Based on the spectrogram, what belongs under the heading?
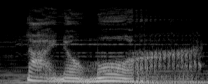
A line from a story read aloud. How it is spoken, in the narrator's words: said, purring gently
